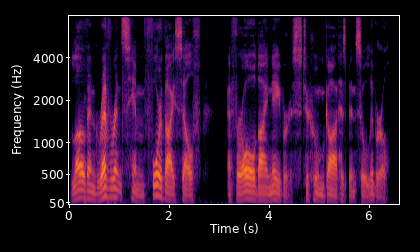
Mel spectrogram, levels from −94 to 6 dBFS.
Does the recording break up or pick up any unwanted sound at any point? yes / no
no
